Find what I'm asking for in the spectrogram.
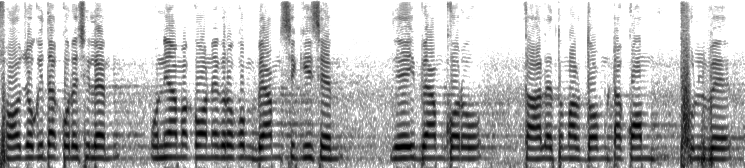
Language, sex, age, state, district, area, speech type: Bengali, male, 18-30, West Bengal, Purba Bardhaman, urban, spontaneous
